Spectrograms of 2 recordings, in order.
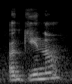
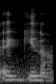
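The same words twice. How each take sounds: First: "Agino" as a question, rising at the end; soft, questioning "Agino"; tentative pronunciation. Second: "Agino" said softly, falling at the end; quiet, sounded-out "Agino" with a falling close; trial pronunciation. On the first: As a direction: try out "Agino" unsurely, voice lifting on the last syllable. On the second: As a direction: settle "Agino" downward like a statement. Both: Shown as a demonstration. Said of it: "How you pronounce it?".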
